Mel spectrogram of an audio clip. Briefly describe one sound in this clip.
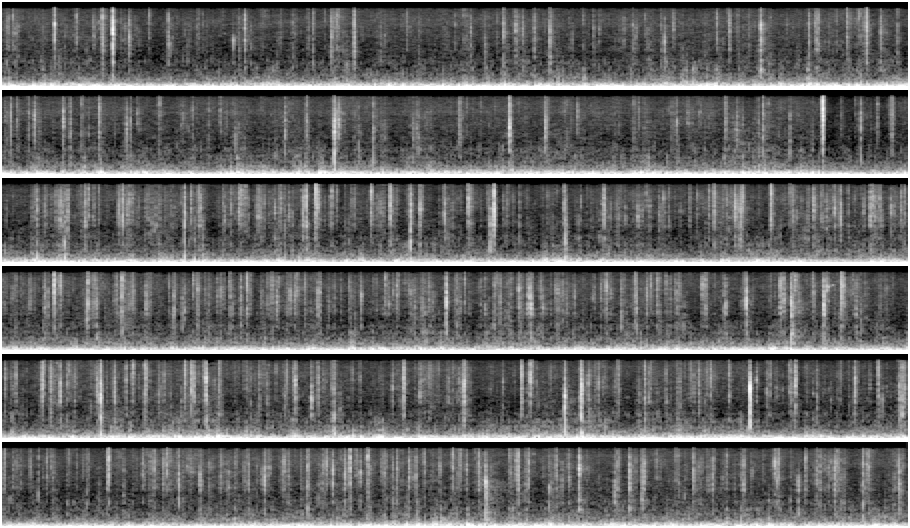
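Burning wood crackles and pops.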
